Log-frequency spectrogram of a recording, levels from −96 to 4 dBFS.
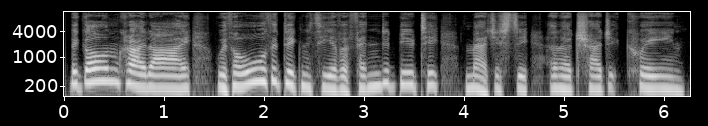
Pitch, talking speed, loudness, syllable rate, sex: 195 Hz, 145 wpm, -17 LUFS, 4.6 syllables/s, male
